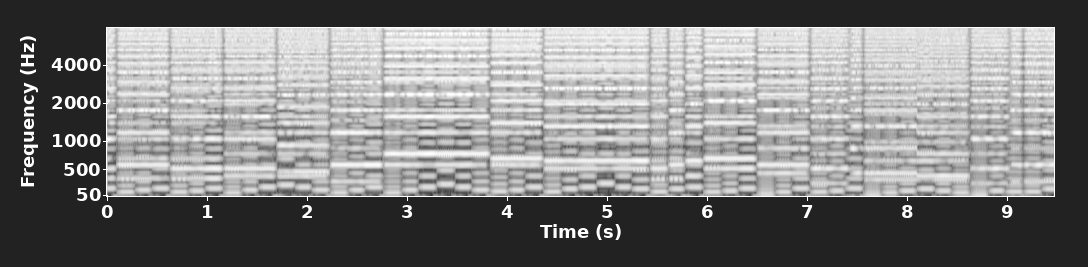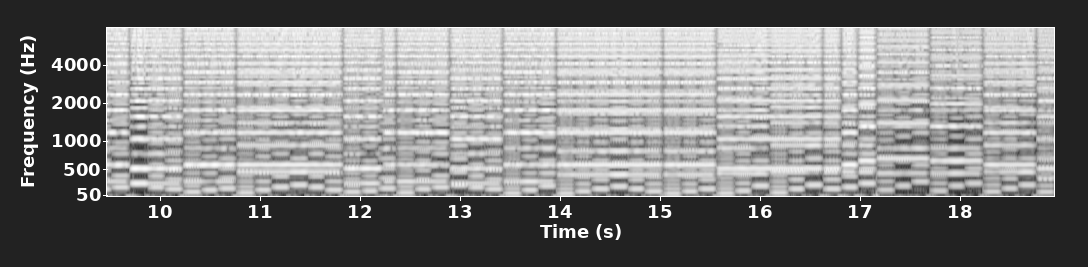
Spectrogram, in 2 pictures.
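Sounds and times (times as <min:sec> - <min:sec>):
chiptune music on MOS6581R4 sound chip: 0:00.0 - 0:18.9.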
